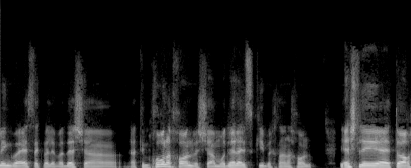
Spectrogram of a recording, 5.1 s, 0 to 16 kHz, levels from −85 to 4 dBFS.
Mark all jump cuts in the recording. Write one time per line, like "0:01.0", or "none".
0:04.2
